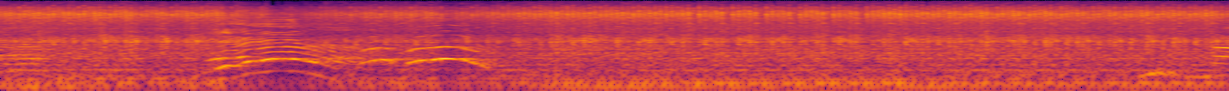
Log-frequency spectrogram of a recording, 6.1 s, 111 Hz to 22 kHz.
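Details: Nissan Patrol RD28 diesel running just after first start following injector and pump install and air bleeding: steady chugging idle with voices over it, even, no knocking; normal running.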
